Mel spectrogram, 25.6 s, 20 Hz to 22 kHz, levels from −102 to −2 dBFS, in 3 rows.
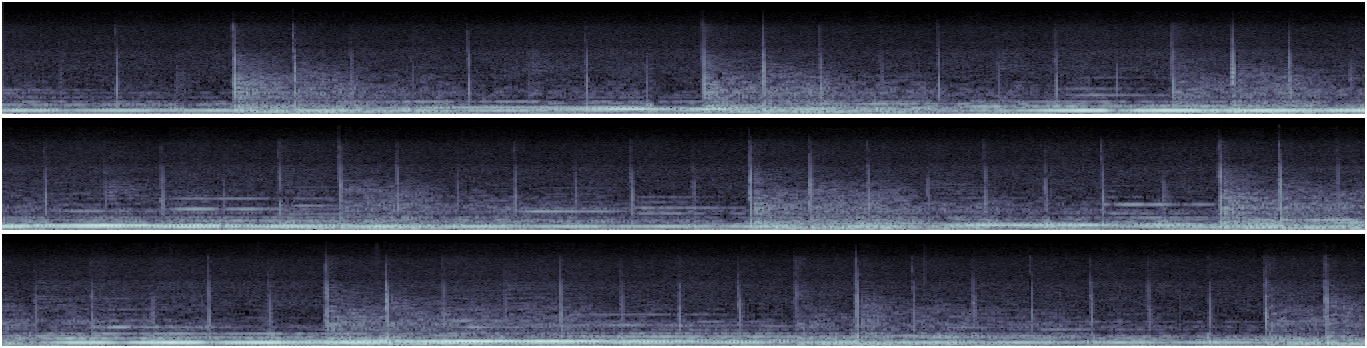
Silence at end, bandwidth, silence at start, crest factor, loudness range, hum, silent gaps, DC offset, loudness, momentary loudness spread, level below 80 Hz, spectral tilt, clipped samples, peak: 0 s; 4.3 kHz; 0 s; 16 dB; 10 LU; none; none; under 0.1%; -30 LUFS; 13 LU; -46 dBFS; -9.5 dB/octave; under 0.1%; -12 dBFS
